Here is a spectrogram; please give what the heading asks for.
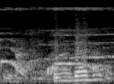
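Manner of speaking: high, slow put-on Texas drawl; mock Texan drawl. Comedian imitating a Texan asking the question, mock Texan drawl. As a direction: stretch it out like a Texan cowboy.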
